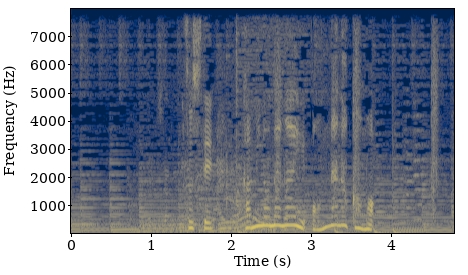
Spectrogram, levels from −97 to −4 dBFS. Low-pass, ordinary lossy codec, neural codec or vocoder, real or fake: none; none; none; real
